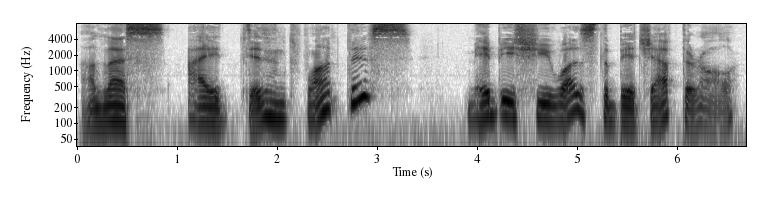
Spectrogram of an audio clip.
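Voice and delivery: slow, halting realization; drawn-out, wondering turn of mind; dawning doubt. Acted. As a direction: draw it out, pausing between words. Johnny's remorse turns to doubt.

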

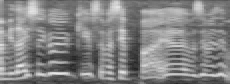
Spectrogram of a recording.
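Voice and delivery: hammed-up sister bursting into tears; imitating crying sister. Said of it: "já começou a chorar". (irmã chorando de emoção, voz bem aguda e chorosa imitada)

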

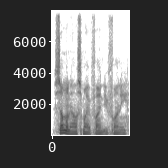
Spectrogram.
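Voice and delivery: normal talking voice

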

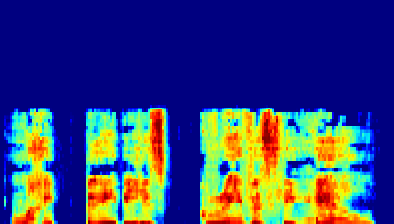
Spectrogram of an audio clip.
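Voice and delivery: a distraught mother near tears; tearful young mother. A narrator's reading. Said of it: "sobbing as though her heart would break".

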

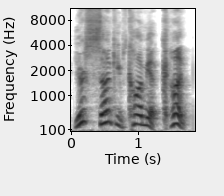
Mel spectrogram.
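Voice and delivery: high, loud imitated tattling; complaining girlfriend. Girlfriend telling on him to his mom, imitated complaint. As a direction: whine it up high, outraged. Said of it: "She went up to my mom".

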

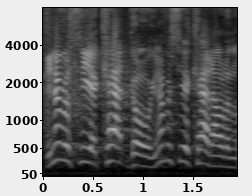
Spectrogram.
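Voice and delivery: usual speaking voice

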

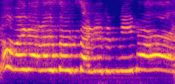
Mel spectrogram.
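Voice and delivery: very high, fast, thrilled gush; high-pitched rapid delight; giddy squeal. Retold or imitated. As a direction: squeal it like an overjoyed new mom. Retold reaction at C-section.

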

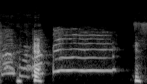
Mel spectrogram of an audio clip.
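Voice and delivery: high vocal trumpet imitation; silly little mouth-trumpet; trumpet sound. Shown as a demonstration. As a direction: toot like a trumpet with your voice. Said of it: "Okay, more trumpet sound".

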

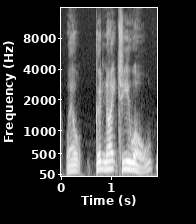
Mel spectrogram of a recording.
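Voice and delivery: loud, hearty rustic farewell; Maggot. A narrator's reading. Farmer leaving the hobbits, hearty.

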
